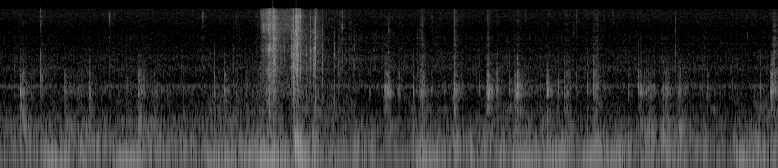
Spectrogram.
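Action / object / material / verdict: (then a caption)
scrape / coated scratch art card scraped with a wooden stylus / coated paper / none. A pointed wooden stylus scratches a thin black-coated scratch art card from a Mythical Creatures Super Scratch Art Pad, held down by the other hand over tissue paper. Soft, dry scratching strokes repeat quietly over a low background rumble. A louder, brighter pair of scrapes stands out near the middle.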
